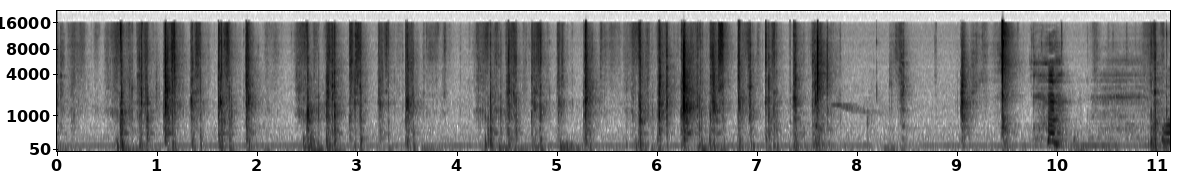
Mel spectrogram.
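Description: A deck of playing cards being cut and handled on a table, a run of sharp irregular snaps and riffles, close and fairly quiet, with a faint steady hum underneath.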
